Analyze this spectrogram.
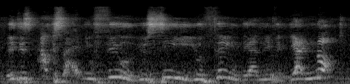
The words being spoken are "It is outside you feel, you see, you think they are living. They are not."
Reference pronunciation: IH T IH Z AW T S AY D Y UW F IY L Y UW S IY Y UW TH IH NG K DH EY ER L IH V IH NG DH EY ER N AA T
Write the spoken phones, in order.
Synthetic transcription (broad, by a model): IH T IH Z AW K S AY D Y UW F IY L Y UW S IY Y UW TH IH NG K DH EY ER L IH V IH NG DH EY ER N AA T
